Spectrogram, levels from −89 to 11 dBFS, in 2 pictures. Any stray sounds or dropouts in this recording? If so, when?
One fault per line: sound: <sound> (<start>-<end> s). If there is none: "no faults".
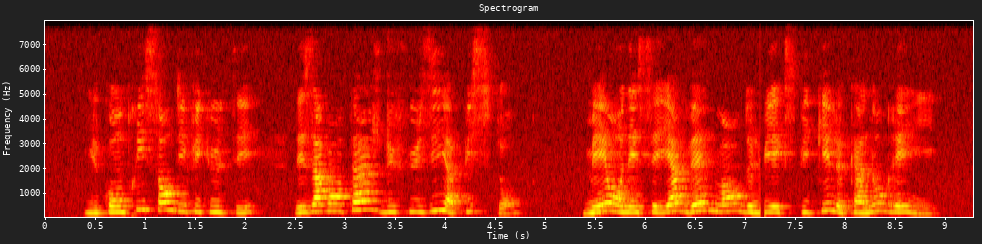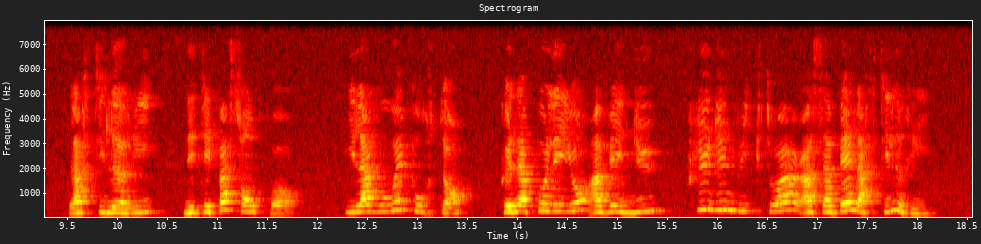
sound: dropout (7.1-7.2 s)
